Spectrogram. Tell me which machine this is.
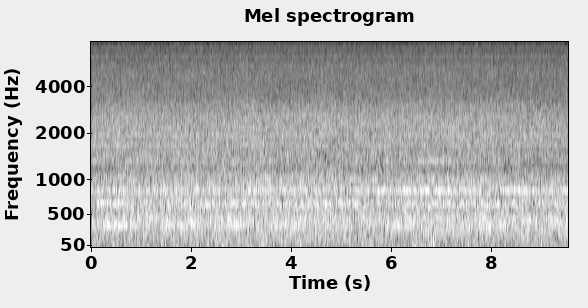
fan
